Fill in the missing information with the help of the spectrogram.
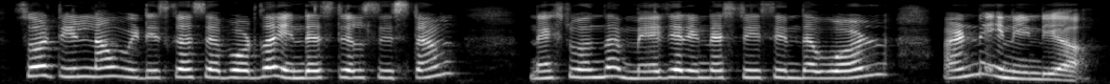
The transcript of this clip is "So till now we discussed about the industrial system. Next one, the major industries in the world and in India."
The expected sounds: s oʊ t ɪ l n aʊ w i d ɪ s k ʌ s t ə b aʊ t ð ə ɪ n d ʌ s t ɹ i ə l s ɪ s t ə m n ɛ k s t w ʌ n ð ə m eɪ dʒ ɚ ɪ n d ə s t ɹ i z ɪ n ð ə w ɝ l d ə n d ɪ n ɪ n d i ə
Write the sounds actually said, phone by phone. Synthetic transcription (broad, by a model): s oʊ t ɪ l n aʊ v i d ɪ s k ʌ s ə b aʊ t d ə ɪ n d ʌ s t ɹ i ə l s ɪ s t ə m n ɛ k s t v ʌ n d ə m eɪ dʒ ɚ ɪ n d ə s t ɹ i s ɪ n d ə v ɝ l d ə n d ɪ n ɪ n d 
